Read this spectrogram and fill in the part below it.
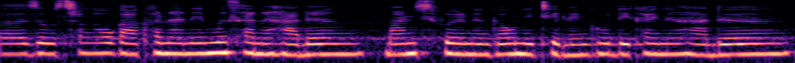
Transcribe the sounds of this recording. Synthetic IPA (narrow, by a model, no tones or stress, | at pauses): zɯwsɾaŋawɡakʰəɾnanemɯsanɐɦadɯŋmanspʰɯɾnɯɡawnitʰeleŋɡʰodekʰajnɯɦadɯŋ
